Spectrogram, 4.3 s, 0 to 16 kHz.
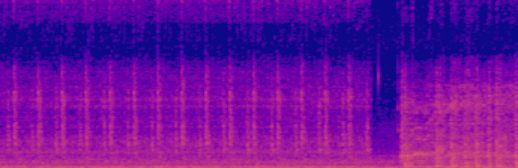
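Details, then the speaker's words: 2007–2014 GM 5.3L/6.2L AFM V8 at idle: quick, sharp ticking over the idle from a lifter tapping the camshaft or collapsing; oil pressure is slightly above a quarter, one cylinder has low compression, and there is sludge in the oil pan. "The ticking continues. That's the lifter tapping against the cam shaft or worse collapsing."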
